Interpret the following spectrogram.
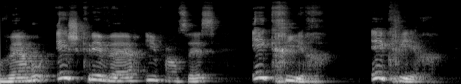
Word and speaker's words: écrire: Écrire. Écrire, novamente não pronuncia o E no final.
